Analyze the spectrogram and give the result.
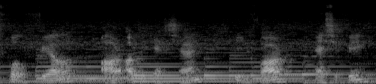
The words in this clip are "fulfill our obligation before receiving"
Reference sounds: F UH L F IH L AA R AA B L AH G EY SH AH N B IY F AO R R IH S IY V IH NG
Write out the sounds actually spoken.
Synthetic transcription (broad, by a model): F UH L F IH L AA R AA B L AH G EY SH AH N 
